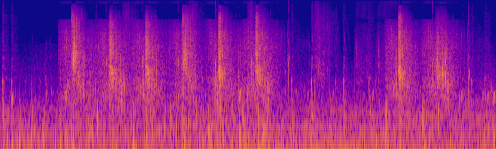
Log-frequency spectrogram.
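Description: A shovel digs into stone again and again with crunching, scraping blows.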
